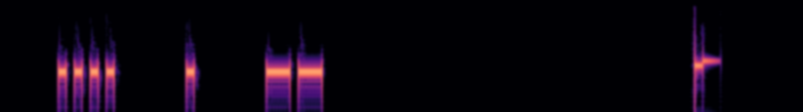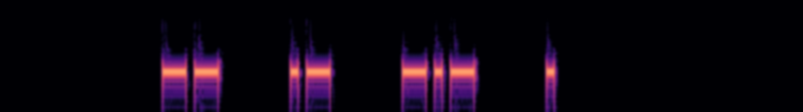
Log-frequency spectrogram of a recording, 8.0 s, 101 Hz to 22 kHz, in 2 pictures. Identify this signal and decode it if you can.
Morse code, heard as a keyed tone, about 30 wpm, spaced as for 17 wpm, 700 Hz. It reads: HEM MAKE
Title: 3x Character Spacing - Top 300 Words - 30wpm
